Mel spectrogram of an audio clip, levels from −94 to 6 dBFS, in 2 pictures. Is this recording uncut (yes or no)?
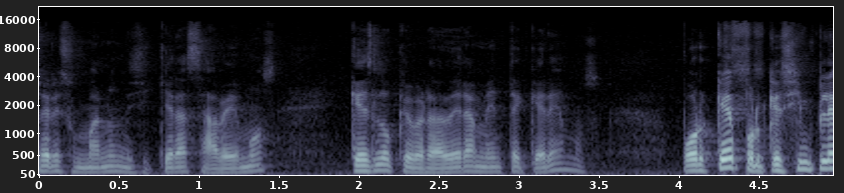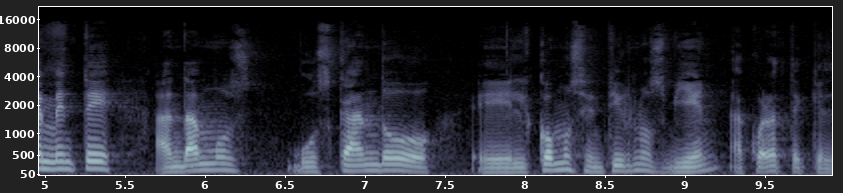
yes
